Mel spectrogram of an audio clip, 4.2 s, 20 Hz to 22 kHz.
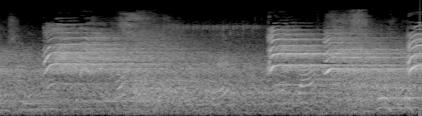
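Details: Belugas at Port of Nagoya Public Aquarium, 3 February 2019, feeding and post-feeding play; two loud bursts of bright harmonic squealing whistles, the second with quick upward sweeps and chirps, a third starting at the end, echoing indoors.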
